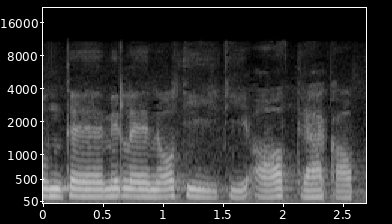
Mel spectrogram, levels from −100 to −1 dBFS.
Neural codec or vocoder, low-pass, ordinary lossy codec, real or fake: none; 10.8 kHz; AAC, 32 kbps; real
